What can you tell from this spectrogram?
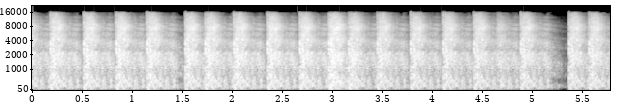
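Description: Rapid, sustained volley of gunfire, several shots a second, breaking off for a moment near the end before carrying on.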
